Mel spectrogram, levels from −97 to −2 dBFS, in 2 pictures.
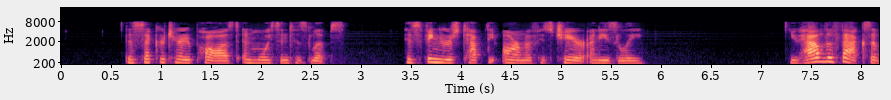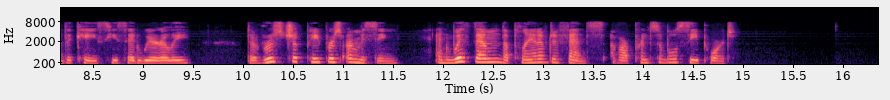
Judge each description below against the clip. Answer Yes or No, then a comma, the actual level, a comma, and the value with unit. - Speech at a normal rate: Yes, average, 170 wpm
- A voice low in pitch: No, high, 195 Hz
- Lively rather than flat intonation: No, average, 3.8 semitones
